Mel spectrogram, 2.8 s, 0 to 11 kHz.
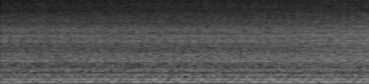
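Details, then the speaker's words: Mercedes M119 V8, first start after a year-long engine swap, running with just the cats on: even, steady idle with a smooth low burble, oil pressure up, no ticking, knocking or abnormal noises; healthy idle. "got oil pressure sounds great no ticky no"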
